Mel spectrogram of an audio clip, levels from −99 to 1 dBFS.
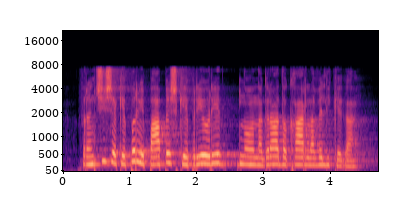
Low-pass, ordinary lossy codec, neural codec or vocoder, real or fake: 7.2 kHz; none; none; real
